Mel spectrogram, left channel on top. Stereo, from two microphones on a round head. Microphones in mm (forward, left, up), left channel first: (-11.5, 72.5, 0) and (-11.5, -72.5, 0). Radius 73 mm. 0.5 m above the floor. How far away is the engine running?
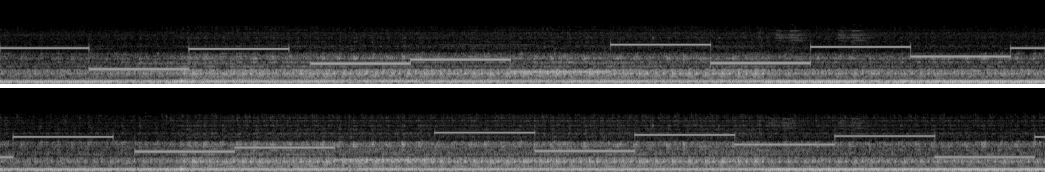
About 1.0 m.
